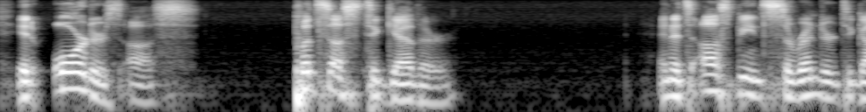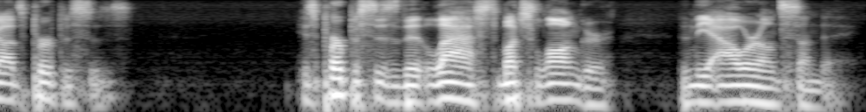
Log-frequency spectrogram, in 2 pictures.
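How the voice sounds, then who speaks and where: A man preaching a sermon as pastor, earnest, with his voice swelling loud and then dropping low.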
